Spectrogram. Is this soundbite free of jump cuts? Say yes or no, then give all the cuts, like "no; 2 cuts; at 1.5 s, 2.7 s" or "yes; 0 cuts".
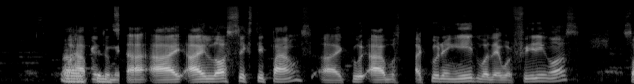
no; 1 cut; at 1.2 s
